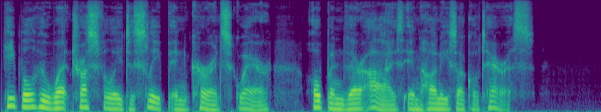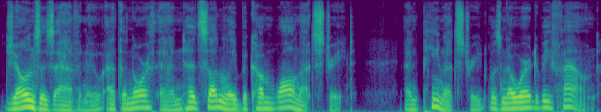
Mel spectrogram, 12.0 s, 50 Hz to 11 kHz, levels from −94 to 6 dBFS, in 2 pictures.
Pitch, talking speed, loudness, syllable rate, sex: 120 Hz, 170 wpm, -19 LUFS, 5.5 syllables/s, male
